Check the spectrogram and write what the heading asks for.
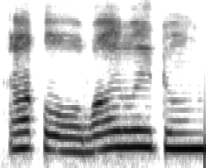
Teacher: را کو ہیوی اور را کے ساتھ مرج کیجیے گا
